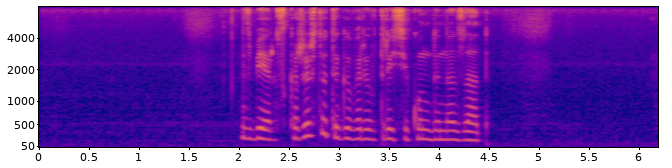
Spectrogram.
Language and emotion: Russian, neutral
